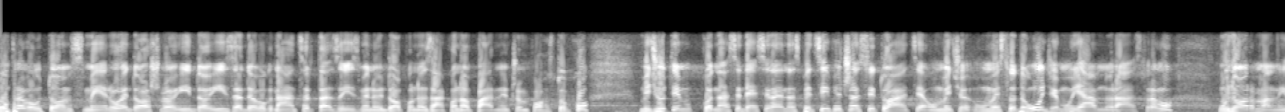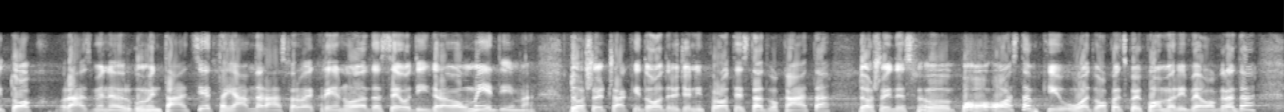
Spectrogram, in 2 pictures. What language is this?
Serbian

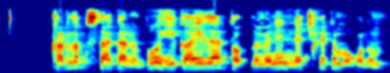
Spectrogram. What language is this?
Uyghur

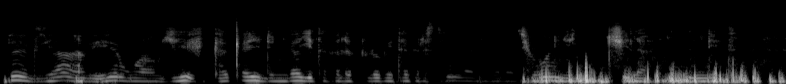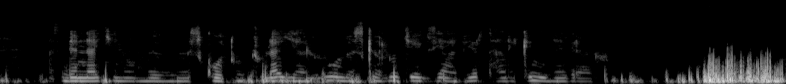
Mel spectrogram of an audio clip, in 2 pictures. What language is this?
Amharic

